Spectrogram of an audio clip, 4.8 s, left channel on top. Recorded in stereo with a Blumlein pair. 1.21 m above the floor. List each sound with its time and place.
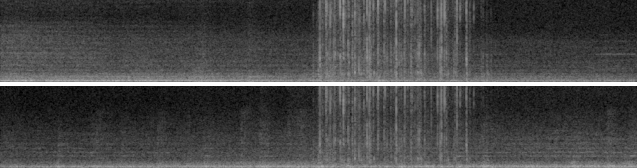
2.3 s crushing: 10° left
